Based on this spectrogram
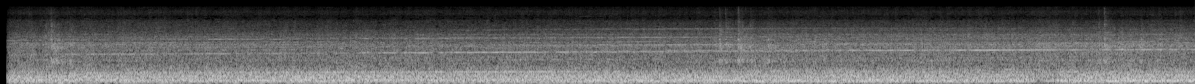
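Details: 2007 MAN Lion's Classic CNG city bus, MAN E2876 LUH03 turbo engine, Voith DIWA 864.3 4-speed automatic, number 07-590 (formerly 07-189): over road and cabin rumble, a thin whine climbs in pitch with speed, pointing to a noisy gearbox.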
